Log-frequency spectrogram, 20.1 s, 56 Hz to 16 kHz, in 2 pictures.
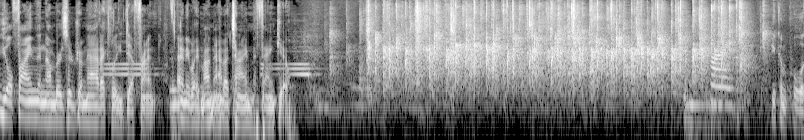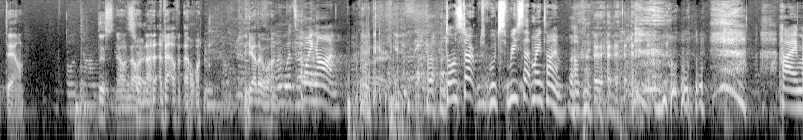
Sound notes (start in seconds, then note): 4.0 audience applauding; 14.5 laughing; 14.5 audience laughing; 17.2 laughing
